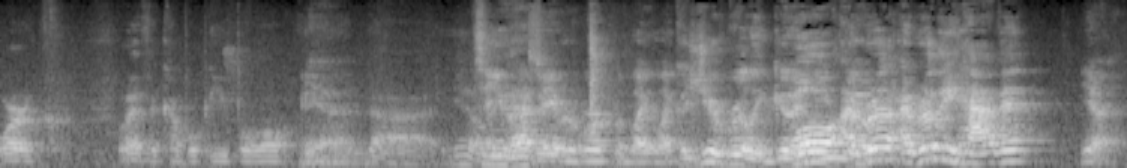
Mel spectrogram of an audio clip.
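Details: Adult male speaker; speech.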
